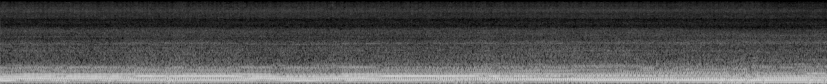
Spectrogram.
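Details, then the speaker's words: 2004 Kawasaki ZX-10R, lowered and just finished being built, after only a brief earlier warm-up: cold start and revving with a crisp, even four-cylinder note and clean rev rise, no knocks or rattles. Normal and healthy. "You guys want to hear this thing run. This is a cold start on 04 ZX10R."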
